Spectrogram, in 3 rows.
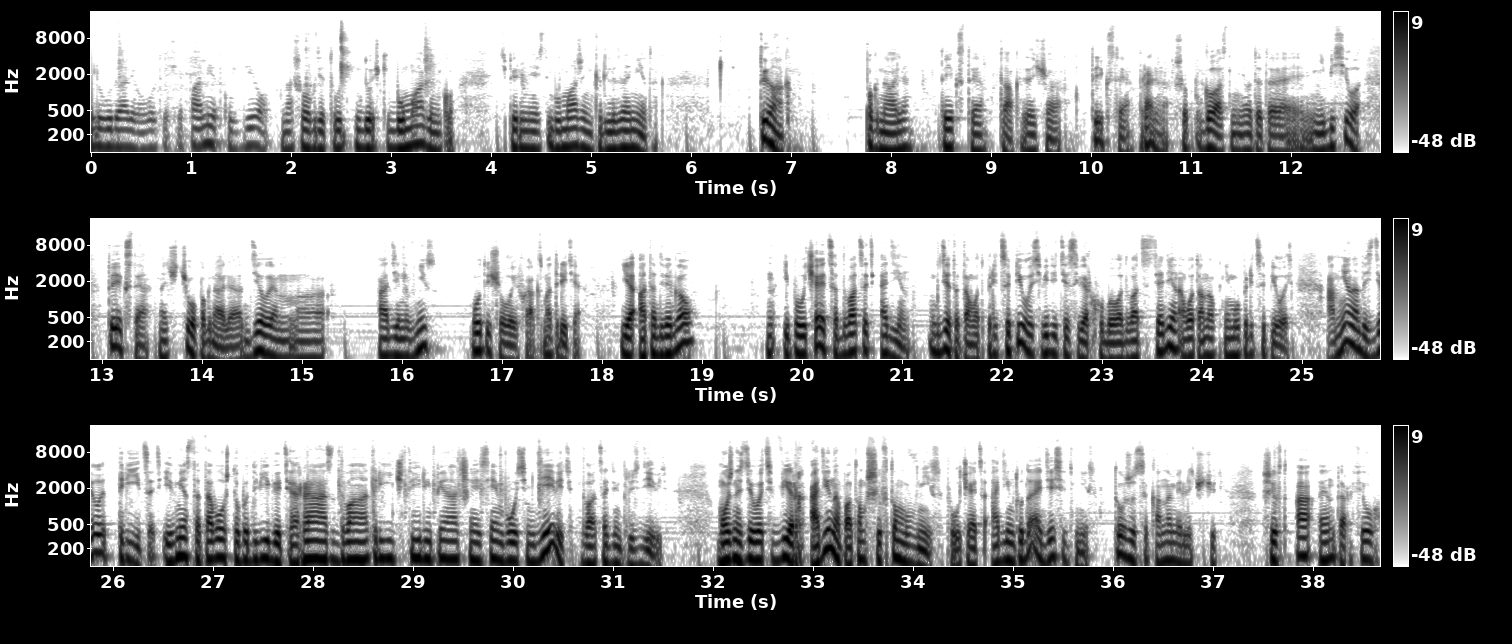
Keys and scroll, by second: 8.1 super+r, 8.6 super+z, 9.8 super+r, 17.3 super+z, 18.0 super+z, 18.5 super+z, 22.7 super+z, 31.5 super+z.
